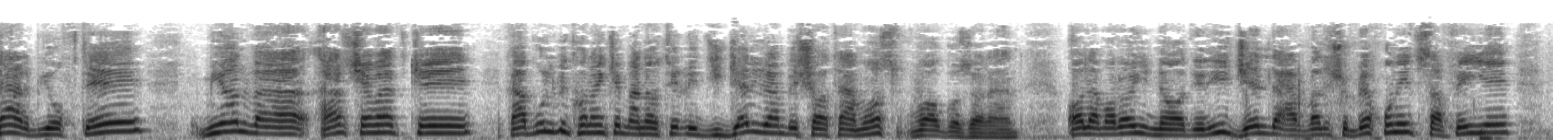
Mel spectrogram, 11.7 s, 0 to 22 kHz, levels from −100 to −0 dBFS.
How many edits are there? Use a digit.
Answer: 0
